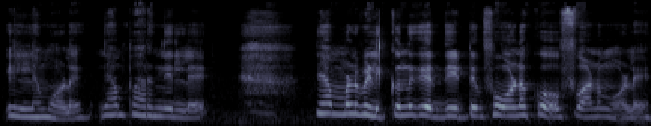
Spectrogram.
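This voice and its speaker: A woman voicing a young woman lawyer who speaks low and quiet through tears. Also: brisk, creaky. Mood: tearful. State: crying.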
